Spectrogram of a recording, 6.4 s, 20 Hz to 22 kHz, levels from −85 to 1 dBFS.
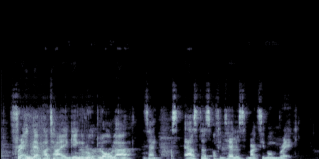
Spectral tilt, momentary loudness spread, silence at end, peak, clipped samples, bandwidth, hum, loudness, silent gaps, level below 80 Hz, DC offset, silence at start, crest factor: -4 dB/octave; 9 LU; 0.45 s; -2 dBFS; under 0.1%; 10 kHz; none; -17 LUFS; none; -52 dBFS; under 0.1%; 0.05 s; 16 dB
